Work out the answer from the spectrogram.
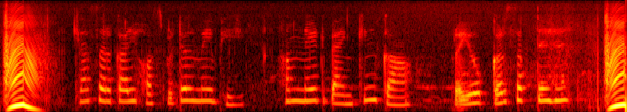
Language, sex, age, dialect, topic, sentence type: Hindi, female, 18-24, Garhwali, banking, question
